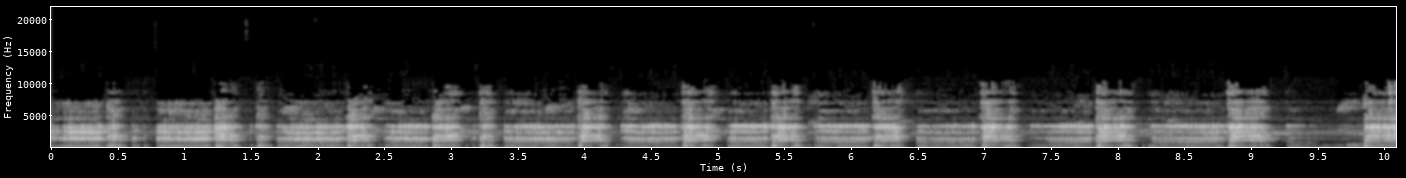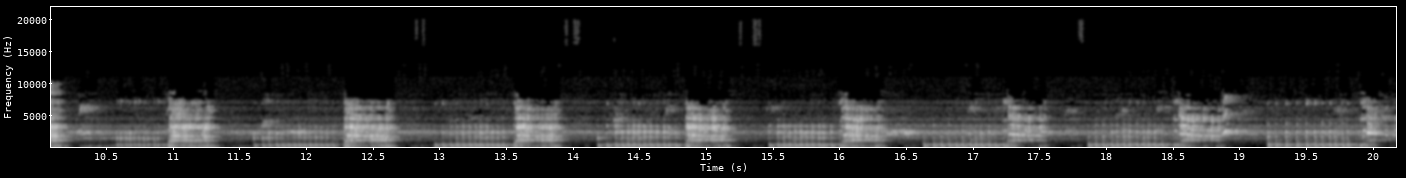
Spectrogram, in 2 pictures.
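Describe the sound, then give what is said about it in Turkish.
An adult male koala bellows with a deep, rasping snore-like call, repeated in a steady rhythm of pulsing inhales and grunting exhales, loud with no talking. “Yetişkin erkek bireyler çiftleşmek ya da rakiplerinin gözünü korkutmak amacıyla horultuya benzer sesler çıkarıyorlar.”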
